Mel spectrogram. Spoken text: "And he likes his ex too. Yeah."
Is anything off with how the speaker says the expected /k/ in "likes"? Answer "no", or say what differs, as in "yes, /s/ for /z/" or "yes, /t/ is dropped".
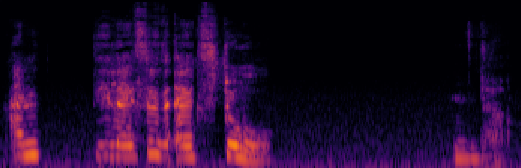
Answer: yes, /k/ is dropped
